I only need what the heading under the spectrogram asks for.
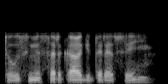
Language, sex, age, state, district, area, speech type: Urdu, male, 18-30, Uttar Pradesh, Saharanpur, urban, conversation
